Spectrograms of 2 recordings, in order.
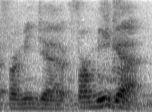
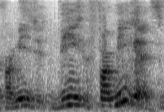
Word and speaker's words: Farmiga: It's Vera Farmiga.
